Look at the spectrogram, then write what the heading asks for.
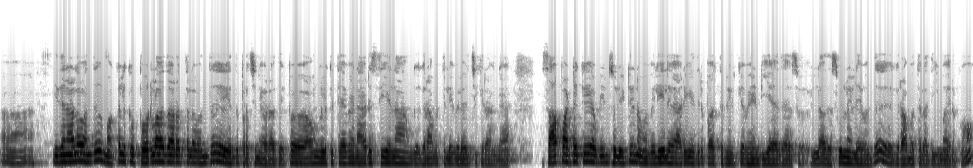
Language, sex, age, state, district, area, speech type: Tamil, male, 45-60, Tamil Nadu, Pudukkottai, rural, spontaneous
